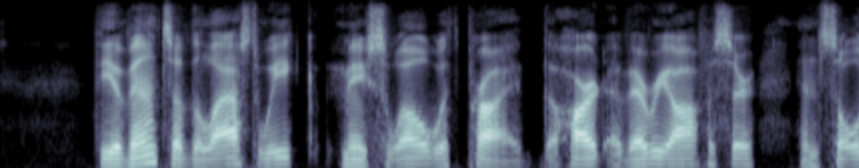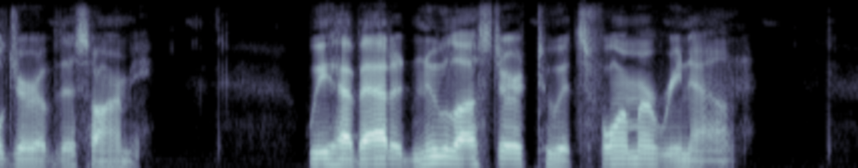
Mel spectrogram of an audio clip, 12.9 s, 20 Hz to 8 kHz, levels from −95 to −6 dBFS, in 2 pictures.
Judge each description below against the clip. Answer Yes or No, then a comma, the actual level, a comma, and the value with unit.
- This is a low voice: Yes, low, 105 Hz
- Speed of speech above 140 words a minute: No, slow, 135 wpm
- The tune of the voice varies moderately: No, narrow, 2.3 semitones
